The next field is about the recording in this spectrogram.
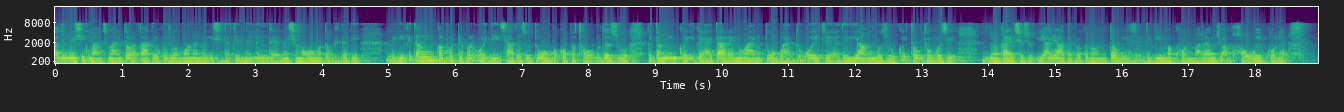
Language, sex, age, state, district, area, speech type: Manipuri, female, 30-45, Manipur, Bishnupur, rural, spontaneous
